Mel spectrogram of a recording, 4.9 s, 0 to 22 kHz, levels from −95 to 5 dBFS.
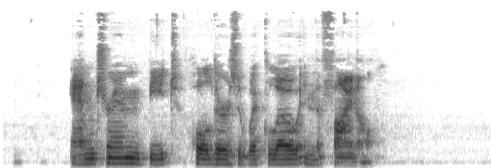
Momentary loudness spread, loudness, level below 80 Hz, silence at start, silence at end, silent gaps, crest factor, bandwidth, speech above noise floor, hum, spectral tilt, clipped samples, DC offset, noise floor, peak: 7 LU; -19 LUFS; -66 dBFS; 0.7 s; 1.2 s; none; 20 dB; 16.5 kHz; 59 dB; none; -5 dB/octave; under 0.1%; under 0.1%; -77 dBFS; -2 dBFS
